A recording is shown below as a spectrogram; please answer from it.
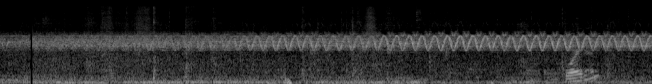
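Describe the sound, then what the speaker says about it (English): A smoke alarm goes off outdoors at a winter skate session, a steady loud electronic tone that holds throughout with a warbling pulse near the end, while people talk close by. "No, alarm start going off."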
